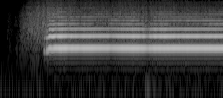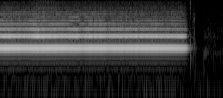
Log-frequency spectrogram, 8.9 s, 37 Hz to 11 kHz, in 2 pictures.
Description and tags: overall quality of single note - trumpet - E5
Part of the Good-sounds dataset of monophonic instrumental sounds.
instrument::trumpet
note::E
octave::5
midi note::64
tuning reference::440
good-sounds-id::1437
multisample, single-note, trumpet, good-sounds, neumann-U87, E5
